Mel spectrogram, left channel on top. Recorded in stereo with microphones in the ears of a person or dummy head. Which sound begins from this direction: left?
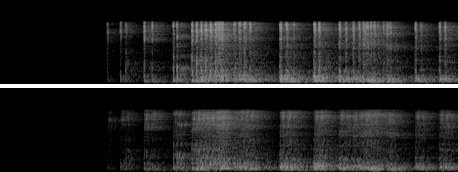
Tape being pulled, at 1.1 s.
